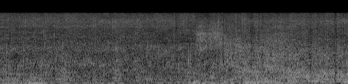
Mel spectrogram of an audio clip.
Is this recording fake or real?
fake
